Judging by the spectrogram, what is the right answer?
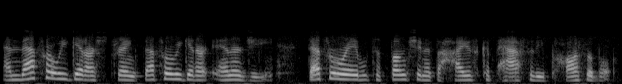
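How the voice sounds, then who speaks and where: A woman with a hoarse voice from a cold, presenting a workplace training webinar in an encouraging manner, often saying "you know". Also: mid-range voice, steady tone, quick pace. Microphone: computer mic on a webinar call. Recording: dull lo-fi web audio.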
